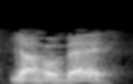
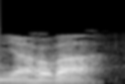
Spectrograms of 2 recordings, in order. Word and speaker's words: Yahweh: It's pronounced Yahweh in the Hebrew rather than Yahovah.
